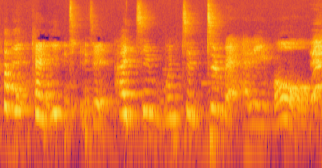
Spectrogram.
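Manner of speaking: high, squeaky talk through laughter; laughing helplessly. Real, not acted. Recalling the hated race, helpless high laughing. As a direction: squeak it out while cracking up.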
